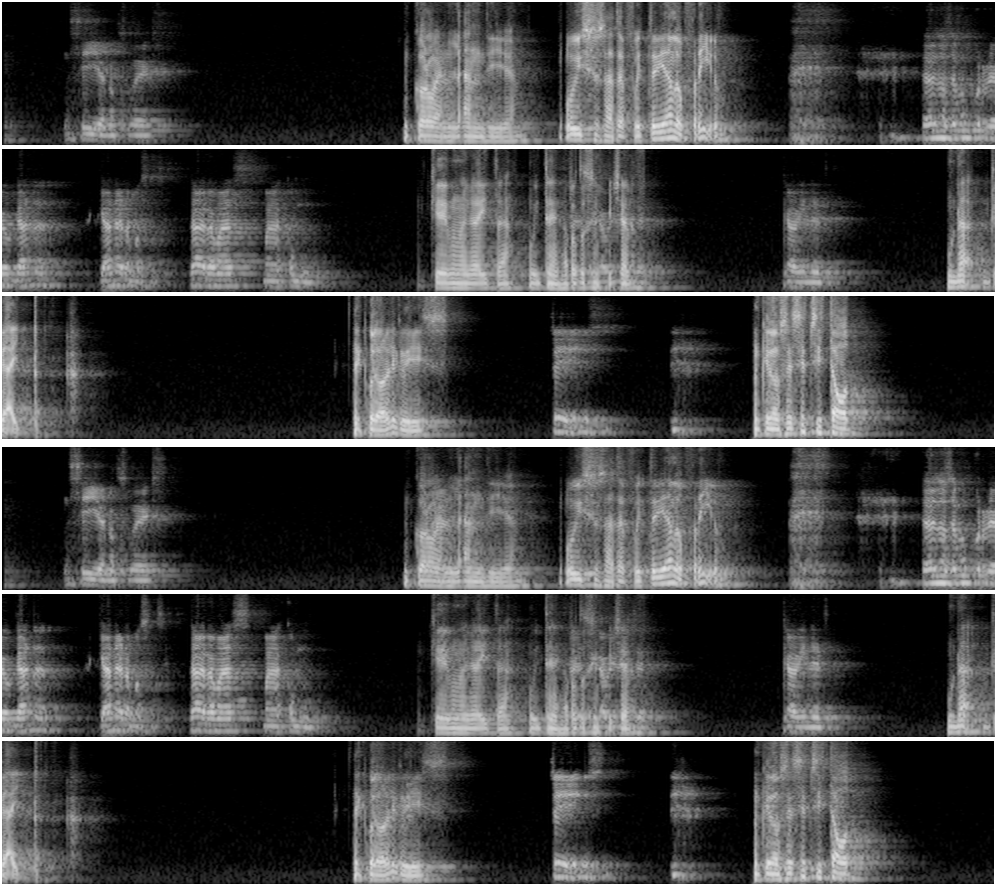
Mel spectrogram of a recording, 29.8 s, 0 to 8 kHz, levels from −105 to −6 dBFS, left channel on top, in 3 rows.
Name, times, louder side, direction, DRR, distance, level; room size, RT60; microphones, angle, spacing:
voice 1, 0.6-1.6 4.3-4.5 7.9-8.3 8.5-10.4 10.9-11.5 11.8-13.1 15.6-16.4 17.7-18.3 23.9-24.0 25.3-25.8 26.5-26.8, right 3 dB, 85° right, 9 dB, 2.3 m, -36 dB
voice 2, 4.1-5.2 5.6-7.3 14.2-16.3 19.4-20.0 20.5-20.6 23.4-24.3 27.4-28.3, left 3 dB, 60° left, 14 dB, 1.1 m, -26 dB
26.5 x 15.5 x 9.0 m, 0.75 s
head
